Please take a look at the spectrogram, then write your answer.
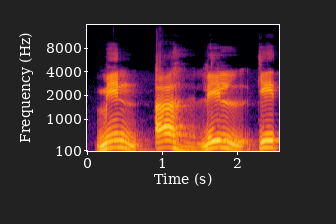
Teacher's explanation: جب نون ساکن کے بعد حروف حلقی میں سے کوئی حرف آتا ہے تو وہاں پر اظہار حلقی ہوتا ہے، یعنی نون کو ظاہر کر کے پڑھا جاتا ہے۔ عین زیر نون عین، دال زبر دا عین دا، زال زیر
